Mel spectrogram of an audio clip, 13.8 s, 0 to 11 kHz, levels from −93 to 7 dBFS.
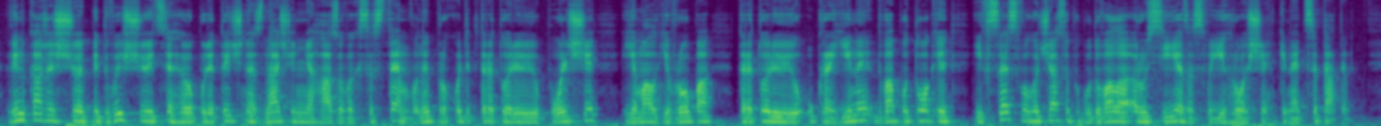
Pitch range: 110-135 Hz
